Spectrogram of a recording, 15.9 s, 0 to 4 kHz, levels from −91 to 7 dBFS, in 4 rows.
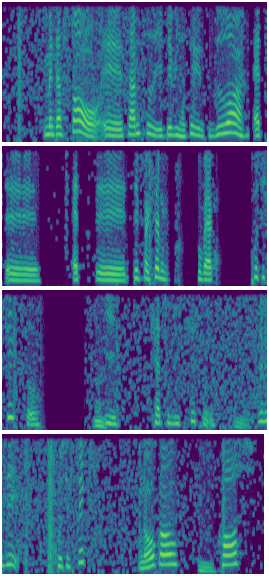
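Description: Speech heard through a narrowband call path, with nothing above 4 kHz (consistent with G.711 at 64 kbps), and heavy-handed overdone noise removal throughout. The suppressor drives whole frequency bands to near zero whenever they approach its noise estimate, so the background collapses into near silence dotted with twinkling specks. Softer parts of the voice vanish too. On a spectrogram the background appears as dark gaps scattered with isolated bright flecks.

At 6.42–6.46 s a short stall from a late packet holds the last sound about 21 ms too long before continuing from the same point. A waveform shows the cycle briefly repeated, with nothing lost.

Four call audio freezes follow, at 6.46–6.58, 6.62–6.94, 7.20–7.73 and 8.53–9.21 s. They are likely caused by held-up packets emptying the jitter buffer. Each stretches the last sound into a fading buzz, then drops into silence lasting 60, 220, 440 and 580 ms respectively. 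Speech resumes where it stopped, so these show as progressively wider flat gaps in the waveform.

From 14.00 to 15.84 s a jitter buffer speed-up trims short pitch-period slices, roughly a tenth of a second in total. The result is speech running about 6% faster at unchanged pitch, sounding slightly hurried, with harmonics keeping their spacing on a spectrogram.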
